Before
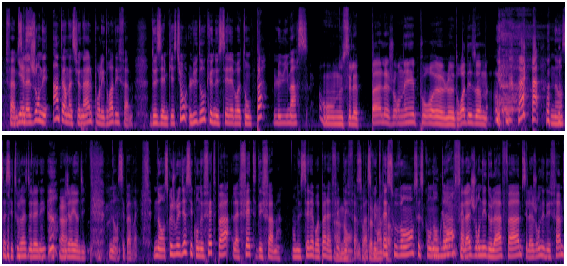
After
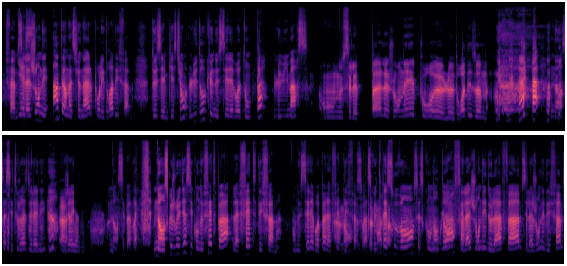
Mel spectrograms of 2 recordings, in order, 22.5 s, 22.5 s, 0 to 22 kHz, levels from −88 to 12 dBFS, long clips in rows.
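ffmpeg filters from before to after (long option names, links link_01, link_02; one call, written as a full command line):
ffmpeg -i in.wav -filter_complex "[0:a]asettb=1/sr,asplit=3[link_01][link_02][link_03];[link_01]atrim=end=10.024[link_04];[link_02]atrim=start=10.02:end=11.4,asetpts=PTS-STARTPTS,afade=type=in:duration=0.004:curve=qsin,afade=type=out:start_time=1.376:duration=0.004:curve=qsin,aecho=1:1:7.3:0.75,atrim=end_sample=60858[link_05];[link_03]atrim=start=11.396[link_06];[link_04][link_05]acrossfade=duration=0.004:curve1=hsin:curve2=qsin[link_07];[link_07][link_06]acrossfade=duration=0.004:curve1=qsin:curve2=hsin,asettb=1/sr,asplit=3[link_08][link_09][link_10];[link_08]atrim=end=12.684[link_11];[link_09]atrim=start=12.68:end=13.37,asetpts=PTS-STARTPTS,afade=type=in:duration=0.004:curve=qsin,afade=type=out:start_time=0.686:duration=0.004:curve=qsin,lowpass=frequency=1300:width=0.5412,lowpass=frequency=1300:width=1.3066[link_12];[link_10]atrim=start=13.366[link_13];[link_11][link_12]acrossfade=duration=0.004:curve1=hsin:curve2=qsin[link_14];[link_14][link_13]acrossfade=duration=0.004:curve1=qsin:curve2=hsin,asplit=3[link_15][link_16][link_17];[link_15]atrim=end=13.882[link_18];[link_16]atrim=start=13.878:end=14.562,asetpts=PTS-STARTPTS,volume=11dB[link_19];[link_17]atrim=start=14.558[link_20];[link_18][link_19]acrossfade=duration=0.004:curve1=hsin:curve2=hsin[link_21];[link_21][link_20]acrossfade=duration=0.004:curve1=hsin:curve2=hsin,highpass=frequency=940:width=0.5412,highpass=frequency=940:width=1.3066,equalizer=frequency=1400:width=1.3:gain=12,volume=-5.5dB" out.wav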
